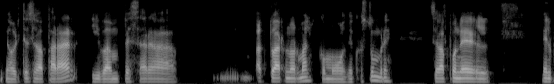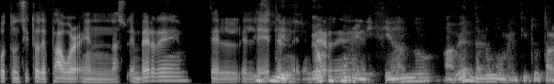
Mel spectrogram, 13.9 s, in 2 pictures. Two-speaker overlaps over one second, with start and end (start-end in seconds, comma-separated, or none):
10.1-11.5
